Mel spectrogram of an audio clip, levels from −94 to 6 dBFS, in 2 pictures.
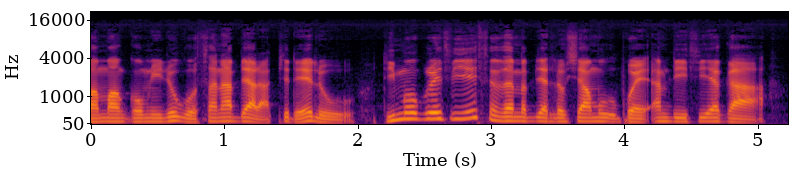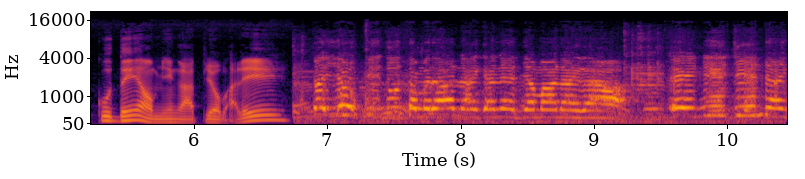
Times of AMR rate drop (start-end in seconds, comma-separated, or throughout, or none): none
